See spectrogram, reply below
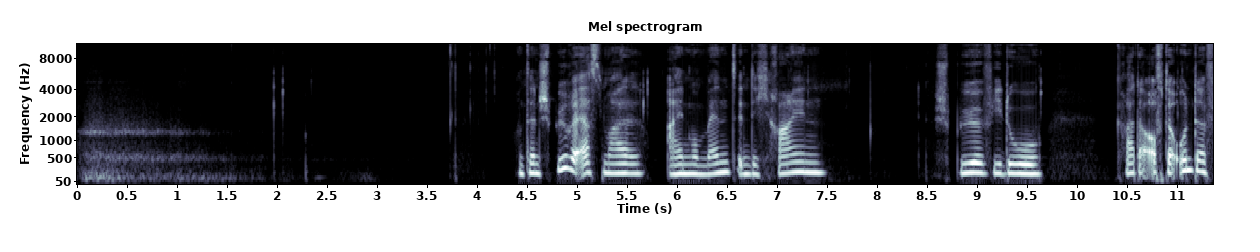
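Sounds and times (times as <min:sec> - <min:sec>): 
deep breathing in through the nose and out through the mouth in a guided meditation: 0:00.0 - 0:01.8
speech: 0:04.4 - 0:07.6, 0:08.6 - 0:09.8, 0:10.4 - 0:11.3.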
